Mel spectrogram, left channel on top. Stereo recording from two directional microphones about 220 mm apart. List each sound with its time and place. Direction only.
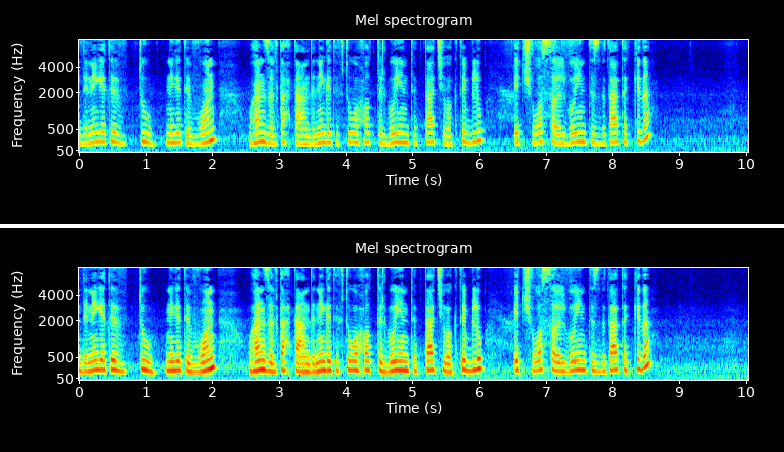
0.0 s a woman's voice: 25° right (ahead or behind)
